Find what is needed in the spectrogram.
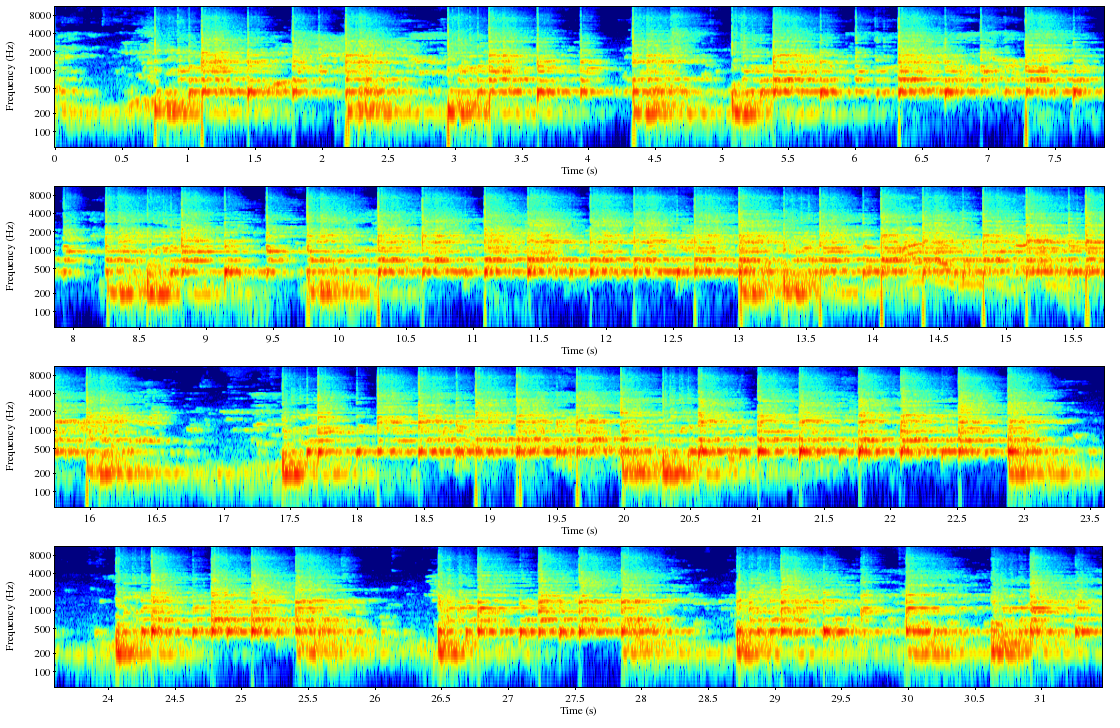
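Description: Festival drums struck rapidly with sticks, with a sustained pitched melody held over them that breaks off briefly three times.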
